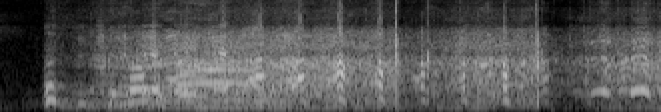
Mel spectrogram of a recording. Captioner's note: laughter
